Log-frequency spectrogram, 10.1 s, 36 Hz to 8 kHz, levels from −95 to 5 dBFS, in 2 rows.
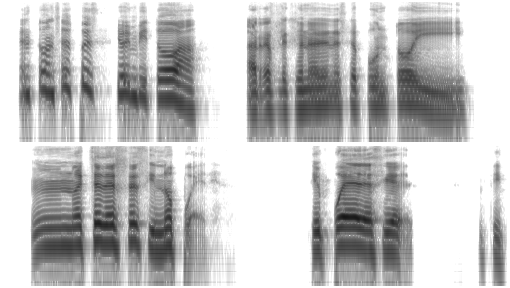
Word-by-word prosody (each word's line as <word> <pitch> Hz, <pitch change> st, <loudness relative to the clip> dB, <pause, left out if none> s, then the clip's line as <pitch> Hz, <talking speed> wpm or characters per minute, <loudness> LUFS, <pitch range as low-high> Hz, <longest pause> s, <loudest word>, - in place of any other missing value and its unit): Entonces, 245 Hz, +4 st, -8 dB
pues, 290 Hz, -8 st, -8 dB, 0.2 s
yo 235 Hz, -, -3 dB
invito 200 Hz, -3 st, 0 dB
a 145 Hz, -5 st, -5 dB, 0.4 s
a 125 Hz, -, -3 dB
reflexionar 130 Hz, -, -5 dB
en 75 Hz, 0 st, -6 dB
este 75 Hz, -, -9 dB
punto 75 Hz, +1 st, -6 dB
y, 65 Hz, -5 st, -8 dB, 0.7 s
no 170 Hz, +4 st, -3 dB
excederse 190 Hz, +2 st, +3 dB
si 175 Hz, -5 st, -4 dB
no 160 Hz, +4 st, 0 dB
puede. -, -, -17 dB, 1.0 s
Si 150 Hz, 0 st, -1 dB
puede 175 Hz, +1 st, +8 dB
decir, 145 Hz, -2 st, +1 dB, 0.8 s
sí. -, -, -15 dB
170 Hz, 120 wpm, -20 LUFS, 130-200 Hz, 1.0 s, puede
